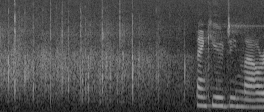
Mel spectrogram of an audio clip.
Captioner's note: applause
